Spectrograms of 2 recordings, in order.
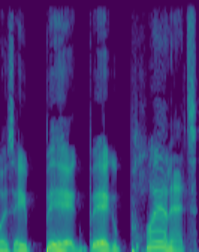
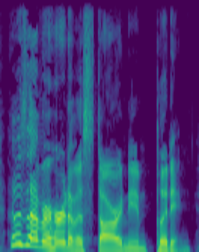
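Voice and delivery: loud, higher-pitched incredulous scoff; mocking; 5 semitones higher, 6 dB louder than usual. Planet laughs at a star named Pudding, mocking. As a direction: scoff in amused disbelief.

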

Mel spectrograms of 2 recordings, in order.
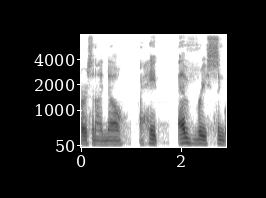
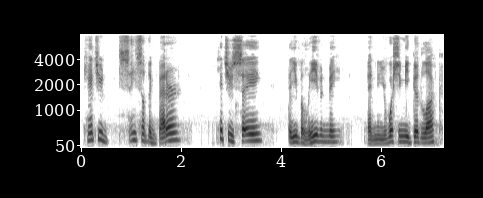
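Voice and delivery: much higher, louder pleading cry; desperate plea; 7 semitones higher, 5 dB louder than usual. Acted. Begging his family for real encouragement, a high desperate plea. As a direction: beg them to say they believe in you. Pleading with whoever doubts him.

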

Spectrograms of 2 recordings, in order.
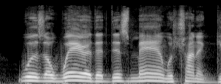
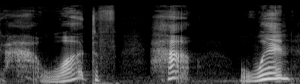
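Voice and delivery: soft, halting questions jumping high; imitated stunned disbelief; 10 semitones higher, 4 dB quieter, slower than usual. Mom hearing her child got hit by a car, imitated shock. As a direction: act out a mom too stunned to finish.

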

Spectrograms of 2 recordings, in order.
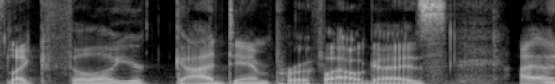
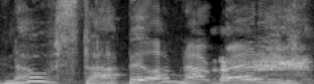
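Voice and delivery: high, squeaky mock panic. To the dating app grabbing his photos, high mock panic. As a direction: pretend to squeal in alarm.

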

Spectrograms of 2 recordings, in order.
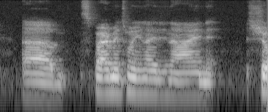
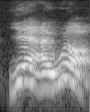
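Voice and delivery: eager yes; 6 semitones higher, 11 dB louder, slower than usual. Retold or imitated. Uncle Ben eagerly agrees.

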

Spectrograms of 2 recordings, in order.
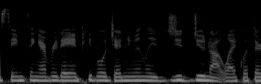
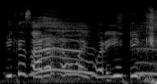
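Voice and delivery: much higher, squeaky voice; squealing disbelief; 3 dB louder than usual. Real, not acted. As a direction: shriek out how crazy it sounds. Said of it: "that actually terrifies me".

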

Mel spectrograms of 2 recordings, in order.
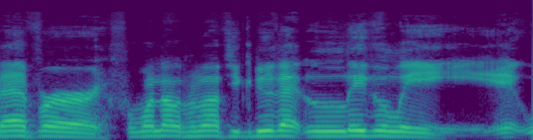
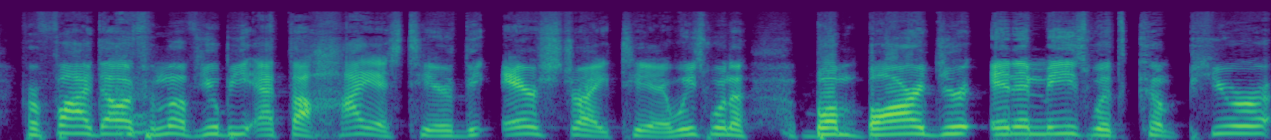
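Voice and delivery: ad read; 4 semitones higher, 4 dB louder than usual. Acted. Ad read top tier.

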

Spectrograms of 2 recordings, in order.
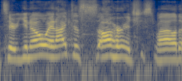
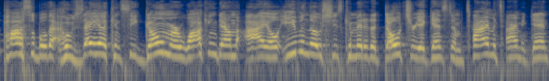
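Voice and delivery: louder, higher, urgent preaching; preaching at full force; 5 semitones higher, 5 dB louder than usual. Acted. Pastor pleading with congregation, full-force preaching. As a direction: press the question on the congregation.

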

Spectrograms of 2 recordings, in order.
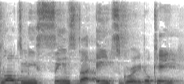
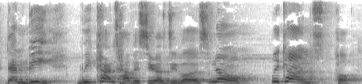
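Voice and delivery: ordinary talk, nothing marked

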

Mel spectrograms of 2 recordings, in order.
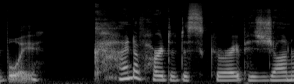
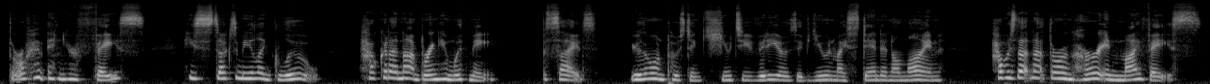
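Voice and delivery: furious; 2 semitones higher, 4 dB louder than usual. Acted. Max hurling accusations back at Fang, furious. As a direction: fire his words back at him. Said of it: "more furious with anyone".

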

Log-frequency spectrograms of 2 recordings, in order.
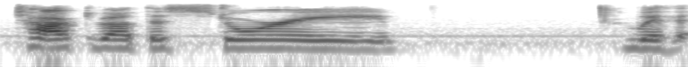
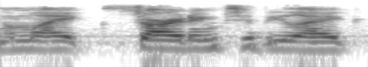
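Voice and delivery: ordinary delivery

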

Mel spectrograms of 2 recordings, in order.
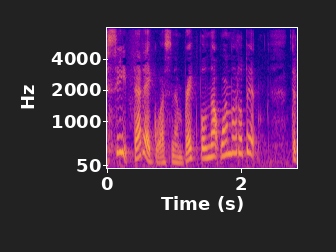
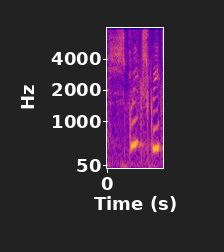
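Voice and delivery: very high, louder squeaking mice; mouse squeaks; 6 dB louder than usual. Acted. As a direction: squeak like mice running away. Mice scurrying off.

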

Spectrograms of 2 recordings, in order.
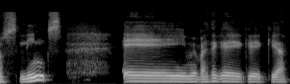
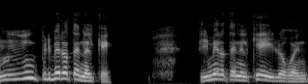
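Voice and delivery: higher, knowing advice to a beginner; mock advice; 8 semitones higher than usual. Host giving advice to aspiring podcasters, mock knowing tone. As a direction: spell it out like a wise mentor.

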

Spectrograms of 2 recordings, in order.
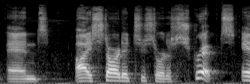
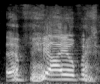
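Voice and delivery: repeating the line through laughter; laughing echo; 7 semitones higher, 6 dB louder than usual. Pretend. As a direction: laugh while echoing the joke. Echoes host's FBI joke.

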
